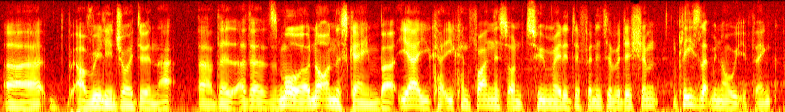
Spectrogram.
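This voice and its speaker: A man's voice: on the low side, steady tone, quick pace, few pauses, a little hiss or hum. A young man wrapping up his video in a casual, upbeat, rambling way with lots of fillers. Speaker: channel host. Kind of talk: casual outro to camera.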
